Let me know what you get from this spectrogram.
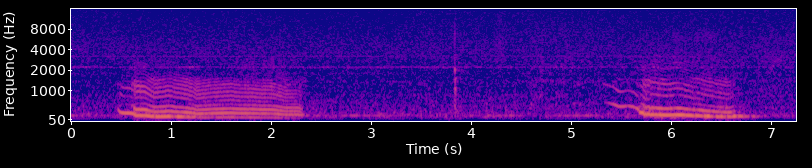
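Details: Sleeping young female house cat, 1.5 years old and newly a daily snorer: a long, nasal, falling snore of almost two seconds, then a pause and a second, shorter descending snore.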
